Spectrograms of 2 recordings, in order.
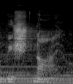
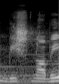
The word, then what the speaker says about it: বিষ্ণবে: উদাহরণ আছে বলছেন মূর্খাবদন্তি বিষ্ণায় রূপটা সংস্কৃতের রূপ হবে বিষ্ণবে নমঃ বলছেন মূর্খাবদন্তি বিষ্ণায় মূর্খ লোকেরা বলে বিষ্ণায় নমঃ যেমন নরায় তেমনি বিষ্ণায় নমঃ ধীরাবদন্তি বিষ্ণবে যারা ধীর ব্যক্তি তারা সঠিক উচ্চারণ করে উভয় ফল সামান্য দুই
